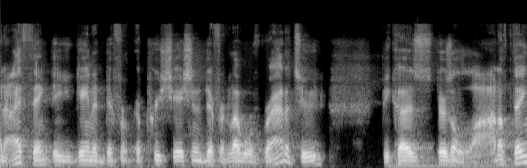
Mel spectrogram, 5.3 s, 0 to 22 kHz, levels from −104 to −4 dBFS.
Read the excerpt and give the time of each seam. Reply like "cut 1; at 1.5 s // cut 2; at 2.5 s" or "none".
none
